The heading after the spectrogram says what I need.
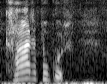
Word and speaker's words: খার পুকুর: এই পুকুরের নাম হচ্ছে খার পুকুর। খান নয়। কে এইচ এ এন খান এটা না।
